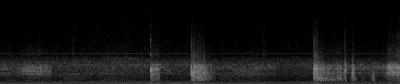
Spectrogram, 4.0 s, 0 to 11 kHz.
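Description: Apollo 14 air-to-ground radio channel: a steady low hum and hiss, broken by several short bursts of noise on the open link, once near the start, twice around a second and a half to two seconds in, and again for most of the last second.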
